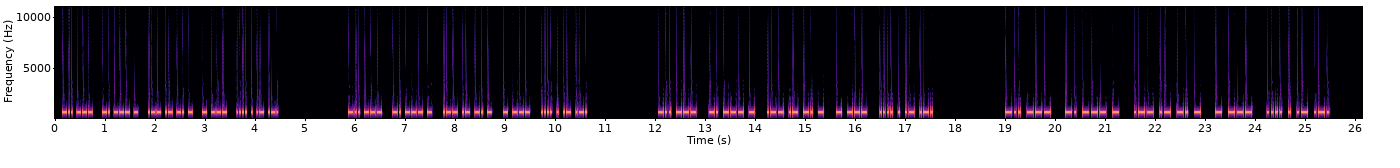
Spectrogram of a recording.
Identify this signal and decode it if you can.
Morse code, heard as a keyed tone, about 37 wpm, 700 Hz. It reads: DO NOT WANT TO HEAR DO NOT WANT TO HEAR DO NOT WANT TO HEAR DO NOT WANT TO HEAR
